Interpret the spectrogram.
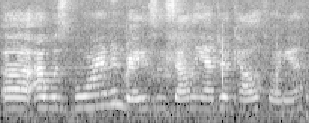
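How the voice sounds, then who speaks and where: A woman's voice: high-pitched, steady tone, fairly quick. A woman as the guest on a mock talk show interview, speaking hesitantly with many fillers. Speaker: guest scientist. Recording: distant echoey room with loud noise.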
